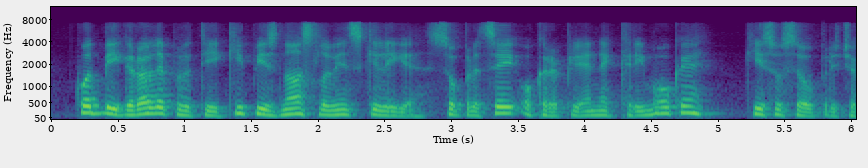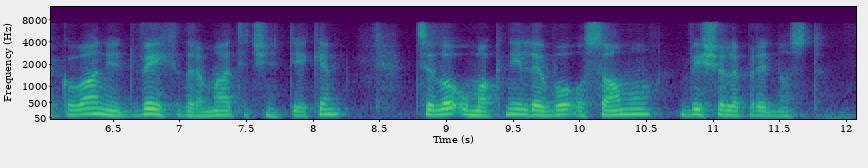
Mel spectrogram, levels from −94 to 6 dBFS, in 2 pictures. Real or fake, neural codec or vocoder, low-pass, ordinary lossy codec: fake; codec, 16 kHz, 0.3 kbps, FocalCodec; 7.2 kHz; AAC, 64 kbps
